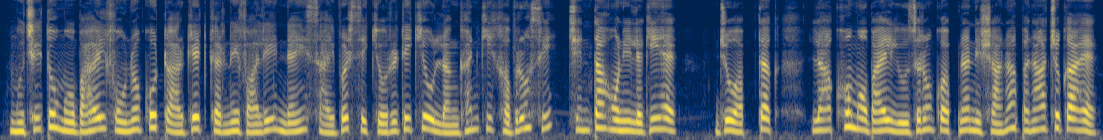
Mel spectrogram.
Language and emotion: Hindi, fearful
